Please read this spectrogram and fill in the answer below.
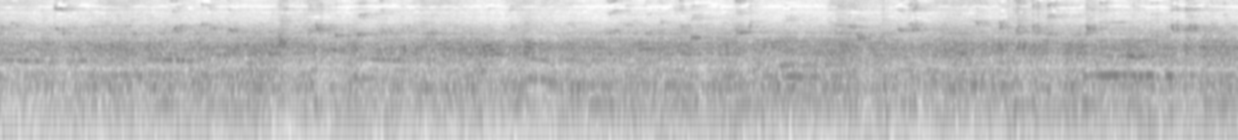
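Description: Basketball game broadcast sound: a ball being dribbled on a hardwood court over a steady wash of arena noise.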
